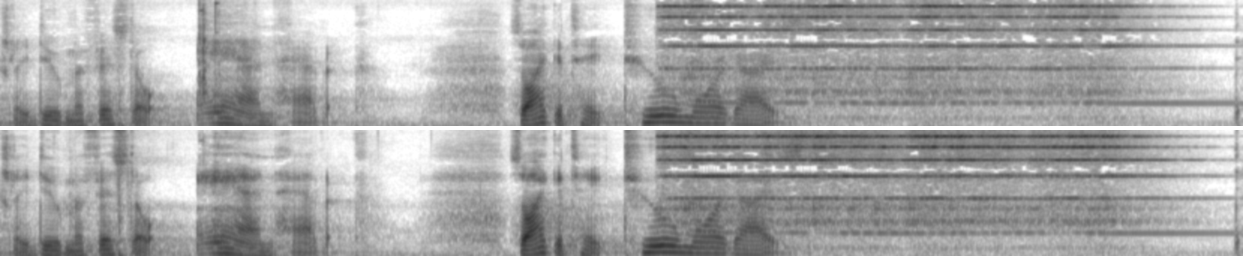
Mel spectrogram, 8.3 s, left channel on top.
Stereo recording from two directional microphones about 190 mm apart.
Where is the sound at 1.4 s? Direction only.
10° right (ahead or behind).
